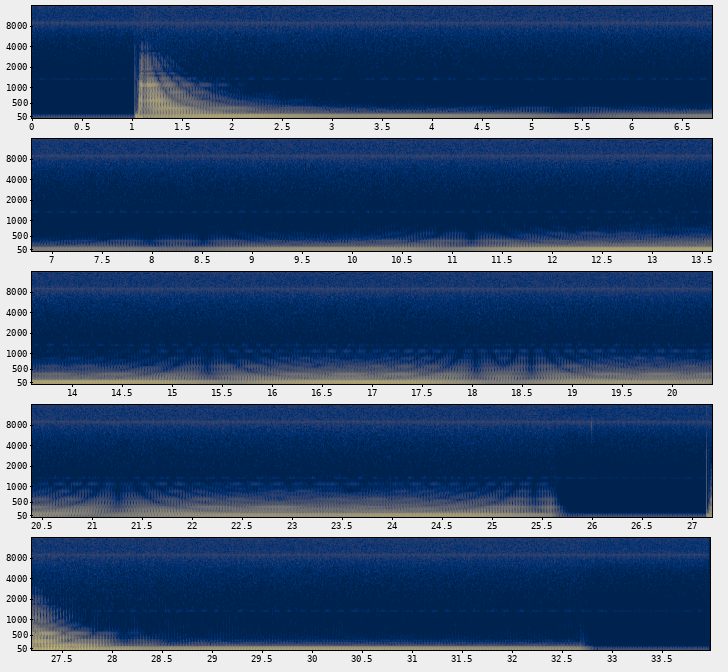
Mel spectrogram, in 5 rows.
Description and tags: Brass flange drone 2 tones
